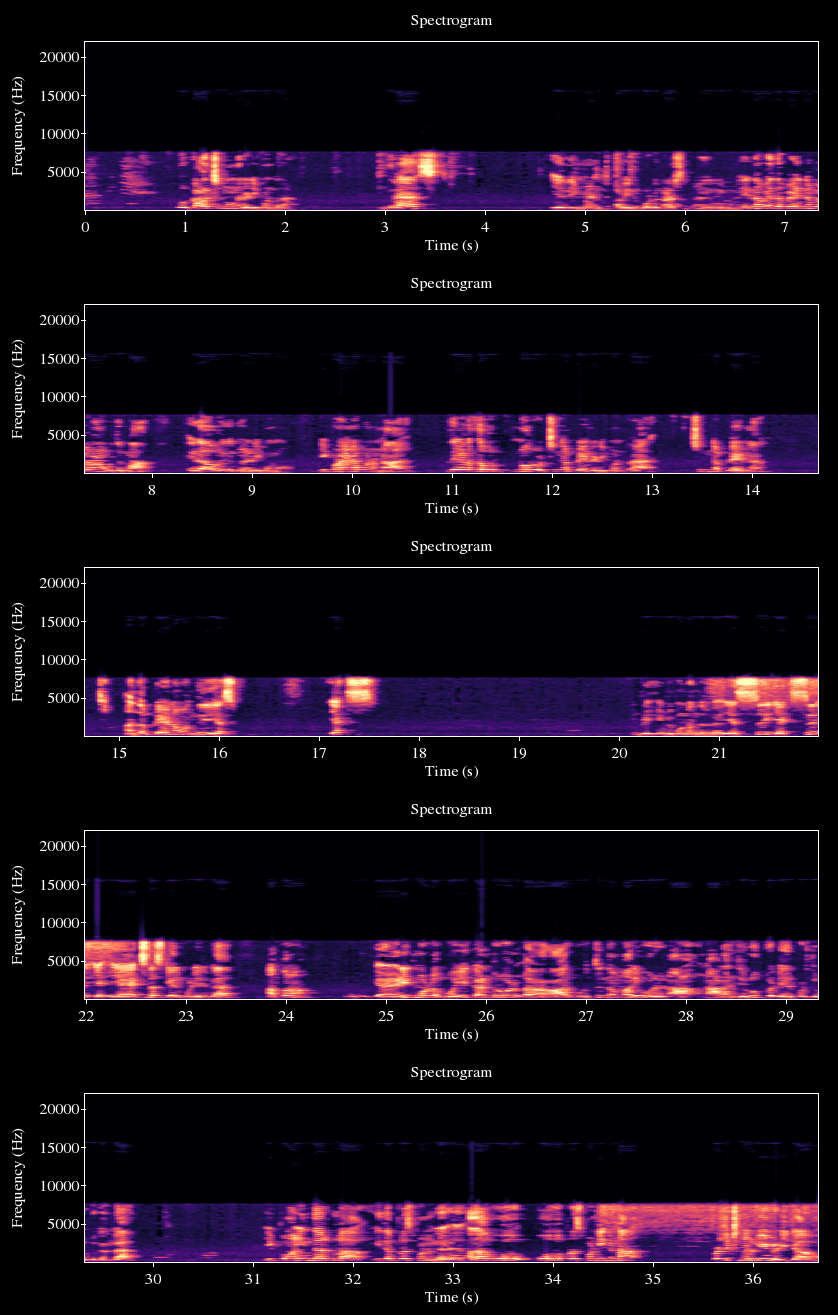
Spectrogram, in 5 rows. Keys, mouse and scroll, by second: 0.5-1.7 right drag, 1.7-3.5 drag, 3.5 s, 7.1 ctrl+s, 7.5 click, 8.6 click, 9.2 scroll up 1, 9.8 scroll down 2, 10.5 shift+a, 12.6 s, 13.7-14.2 scroll up 3, 14.2 KP_7, 14.7-15.5 scroll up 6, 16.0 s, 22.2-22.9 scroll up 1, 22.9 ctrl+s, 23.2 Tab, 24.2 alt+a, 24.7 ctrl+r, 31.2 Escape, 34.5 o, 36.3-36.6 drag.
